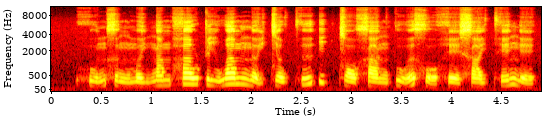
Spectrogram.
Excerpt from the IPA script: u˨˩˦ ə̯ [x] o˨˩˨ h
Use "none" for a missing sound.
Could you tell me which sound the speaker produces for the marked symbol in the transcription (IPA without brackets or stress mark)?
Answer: x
